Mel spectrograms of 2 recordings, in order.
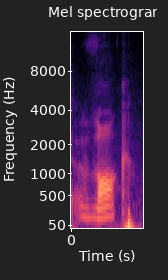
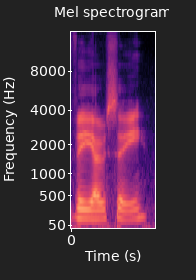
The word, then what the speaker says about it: VOC: Now, people have been saying it's not pronounced Vok. I'm just going to call it Vok. I haven't been saying Fok. I do try and pronounce it VOC, but I'm not going to keep saying VOC infantry. I just prefer to say Vok.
